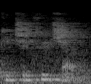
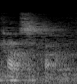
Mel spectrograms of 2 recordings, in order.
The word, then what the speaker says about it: Pecha Kucha: very fast concise manner they they called it picha cucha and I I stand by my pronunciation because Carlton wall chipo who speaks Japanese told us that was how it was pronounced uh other folks say pakak but either way it's a lot of fun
